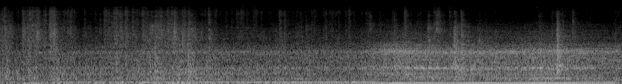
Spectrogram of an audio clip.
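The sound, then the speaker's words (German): A methadone bus driving through Bremen on a holiday gives a steady low engine rumble and road noise that swells a little partway through, with faint higher rattles on top and no talking. “Ja, wir sitzen hier an einem Feiertag im Methadonbus, fahren durch Bremen und fahren vier verschiedene Stationen an”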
